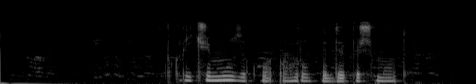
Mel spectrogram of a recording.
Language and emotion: Russian, neutral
